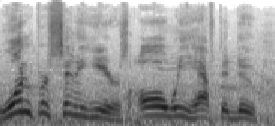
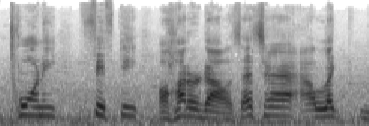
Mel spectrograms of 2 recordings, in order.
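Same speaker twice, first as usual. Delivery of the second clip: ordinary talk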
